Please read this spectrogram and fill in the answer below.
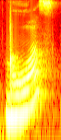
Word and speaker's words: Mås: More examples of the long and the short å are in these two animals. Mås, råtta. Mås, råtta. Mås with a long å is this annoying bird in Sweden that steals your food.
